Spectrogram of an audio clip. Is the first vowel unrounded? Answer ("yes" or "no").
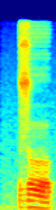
no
